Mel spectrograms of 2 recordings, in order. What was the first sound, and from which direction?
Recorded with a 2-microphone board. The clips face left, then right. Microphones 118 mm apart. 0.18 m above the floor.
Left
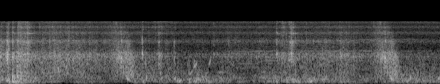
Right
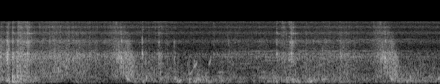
Only background noise.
